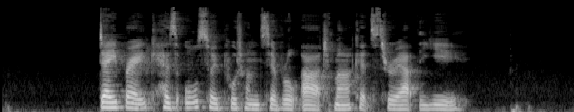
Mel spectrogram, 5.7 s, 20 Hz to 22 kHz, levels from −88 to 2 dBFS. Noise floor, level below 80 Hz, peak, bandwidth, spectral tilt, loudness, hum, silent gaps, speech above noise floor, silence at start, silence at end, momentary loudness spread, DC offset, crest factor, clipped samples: -63 dBFS; -50 dBFS; -2 dBFS; 16 kHz; -5.5 dB/octave; -21 LUFS; none; none; 43 dB; 1 s; 0.55 s; 9 LU; under 0.1%; 20 dB; under 0.1%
